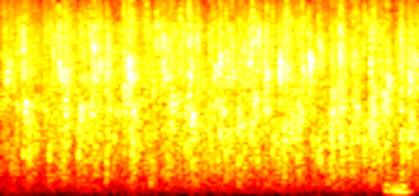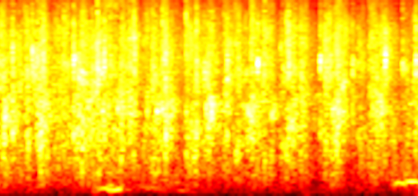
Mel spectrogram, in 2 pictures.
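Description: Sustained audience applause fills the whole stretch, a dense, steady wash of many hands clapping, with a couple of faint voices briefly surfacing beneath it.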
